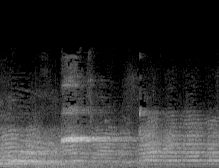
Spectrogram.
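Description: A handball bouncing on the sports-hall floor amid girls' shouting voices, echoing in the large hall. A short high-pitched tone sounds about two-thirds of a second in.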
